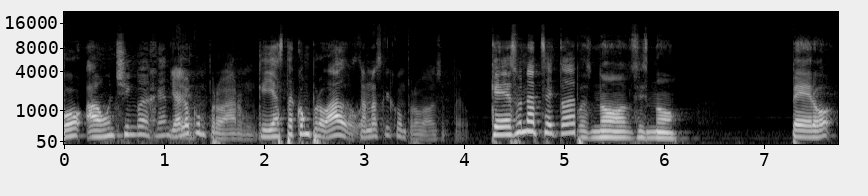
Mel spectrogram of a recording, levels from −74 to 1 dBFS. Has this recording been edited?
yes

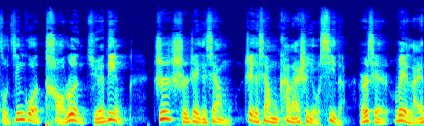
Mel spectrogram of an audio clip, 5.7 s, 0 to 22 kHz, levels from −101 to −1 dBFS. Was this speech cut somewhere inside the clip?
no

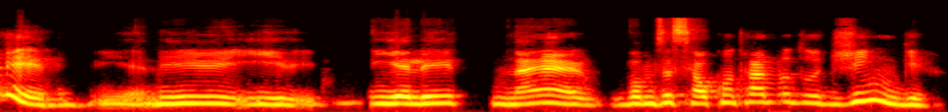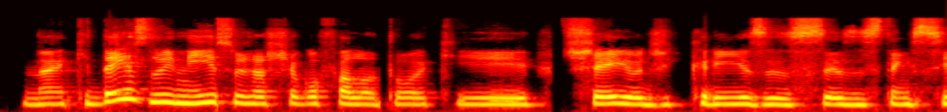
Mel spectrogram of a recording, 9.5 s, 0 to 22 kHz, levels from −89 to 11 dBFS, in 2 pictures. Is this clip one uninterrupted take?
no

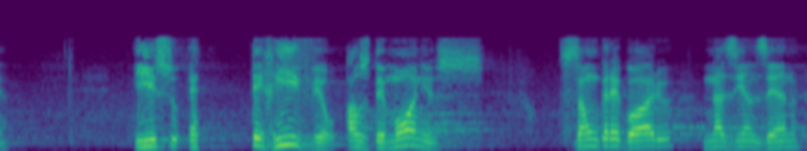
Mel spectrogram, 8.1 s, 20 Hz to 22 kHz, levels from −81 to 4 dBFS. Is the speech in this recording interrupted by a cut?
no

